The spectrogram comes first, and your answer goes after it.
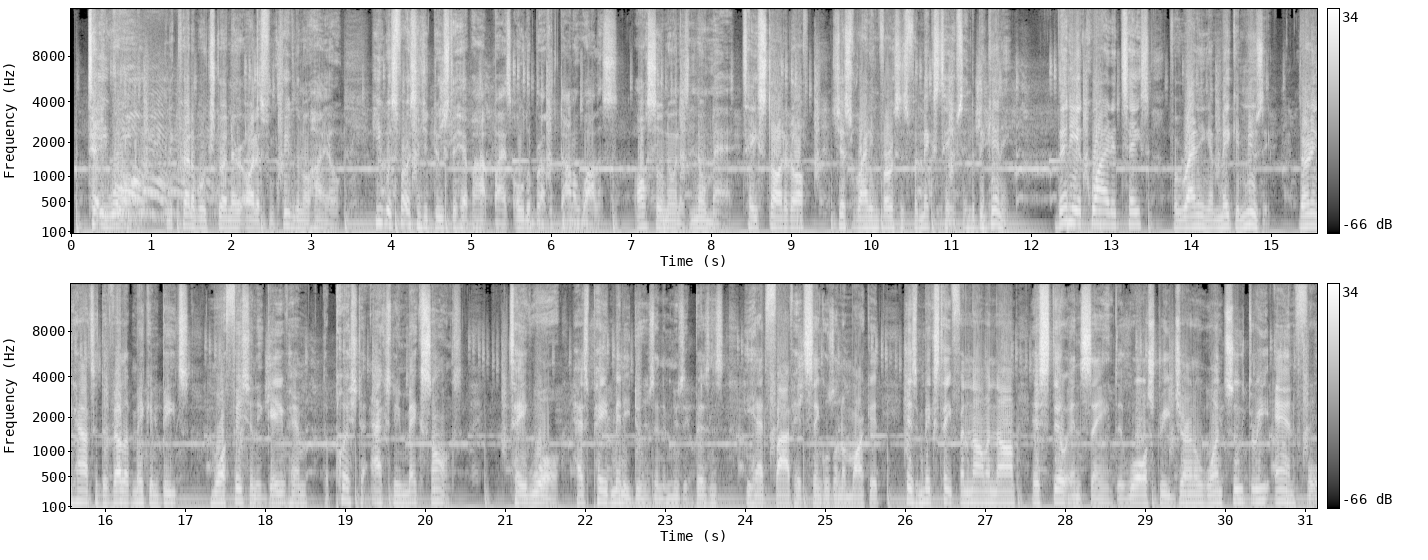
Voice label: Scholarship Promo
